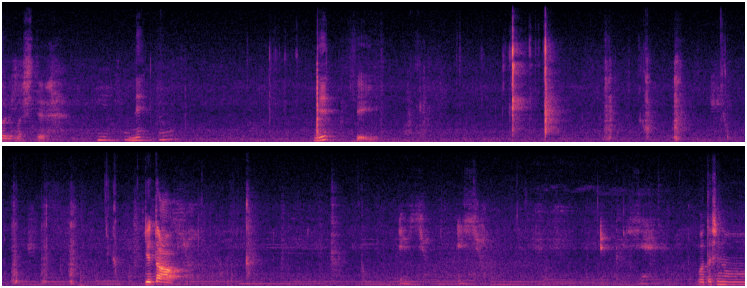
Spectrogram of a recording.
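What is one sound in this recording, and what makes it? A young woman speaks softly and laughs close by.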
